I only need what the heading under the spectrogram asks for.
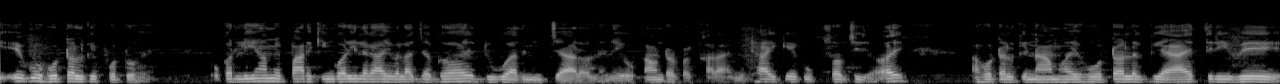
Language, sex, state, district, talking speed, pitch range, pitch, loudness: Maithili, male, Bihar, Samastipur, 175 wpm, 115-130 Hz, 125 Hz, -26 LUFS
